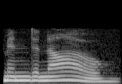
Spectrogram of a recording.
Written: Mindanao

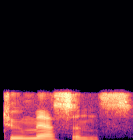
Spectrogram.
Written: tumescence

